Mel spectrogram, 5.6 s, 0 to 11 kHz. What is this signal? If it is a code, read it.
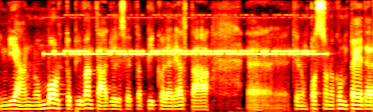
RTTY (45.45 baud, 170 Hz shift), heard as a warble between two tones, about 2200 Hz centre, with room echo and speech in Italian. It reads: VE1L TU CE2XZ CQ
